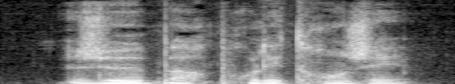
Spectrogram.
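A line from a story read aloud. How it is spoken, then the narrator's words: Serious young man. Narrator (French): répondit le jeune homme d'une voix sérieuse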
